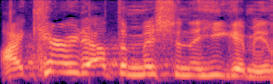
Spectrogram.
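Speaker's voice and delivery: high, fast defensive whine; whiny Saul. Acted. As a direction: insist like a kid covering up. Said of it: "whiny voice".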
